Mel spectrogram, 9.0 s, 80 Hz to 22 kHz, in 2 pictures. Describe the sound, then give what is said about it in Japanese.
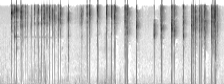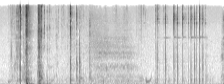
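Rapid clicking and crackling as the sealed cap of a newly bought gin bottle, labelled '6' gin, is twisted open for the first time, a dense run of sharp ticks followed by a few sparser clicks, with no one talking. “これは今ね、たった今開封しますね。”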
